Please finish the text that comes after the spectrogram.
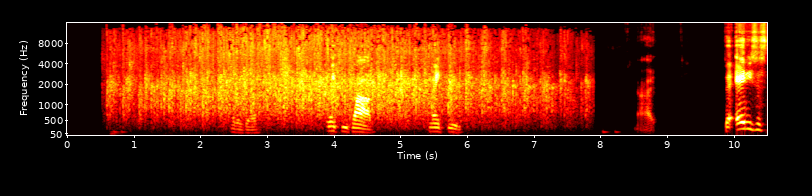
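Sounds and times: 
applause: 0.6 - 8.0
speech: 2.5 - 3.1, 3.9 - 4.7, 5.4 - 6.0, 9.9 - 10.4.

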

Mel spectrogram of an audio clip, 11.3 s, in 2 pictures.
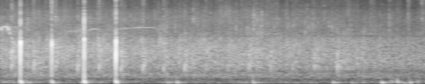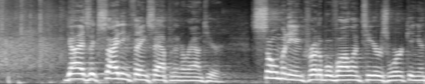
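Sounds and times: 
audience applause: 0.0 - 6.6
speech: 6.6 - 11.3.

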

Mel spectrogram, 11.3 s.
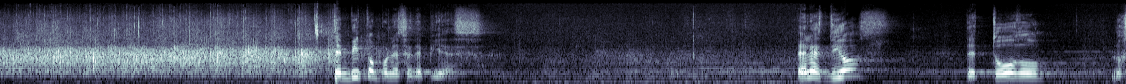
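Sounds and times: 
church audience applauding: 0.0 - 4.1
speech: 3.3 - 5.0, 8.0 - 8.9, 9.6 - 10.5.

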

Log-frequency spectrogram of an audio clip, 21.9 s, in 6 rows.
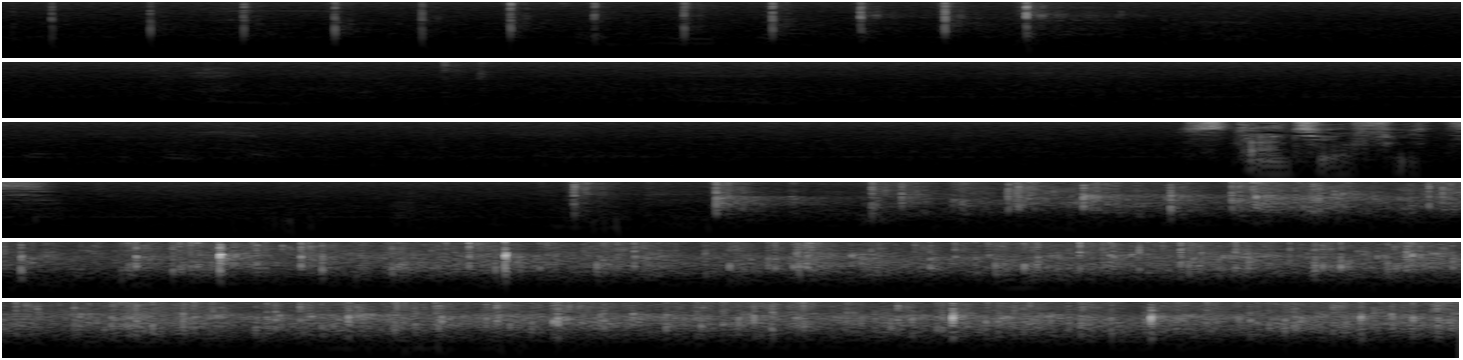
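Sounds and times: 
audience clapping: 0.0 - 2.8, 12.4 - 21.8
speech: 10.3 - 11.2.

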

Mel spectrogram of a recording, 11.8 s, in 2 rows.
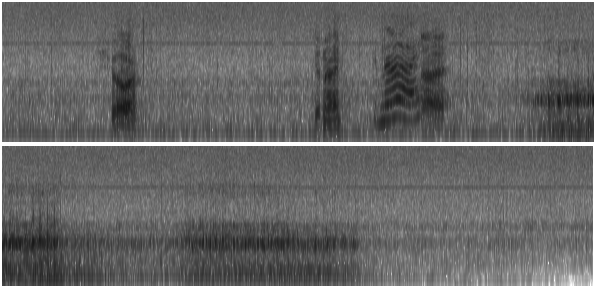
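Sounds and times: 
car engine pulling off and driving away: 0.0 - 11.4
speech: 1.1 - 1.5, 3.1 - 4.6.

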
